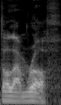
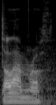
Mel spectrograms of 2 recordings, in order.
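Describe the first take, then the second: First: The stress is on the last syllable, roth. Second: The stress is on the first syllable, Dol. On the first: "it's putting the emphasis on the Roth" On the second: "putting the emphasis on the ah"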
